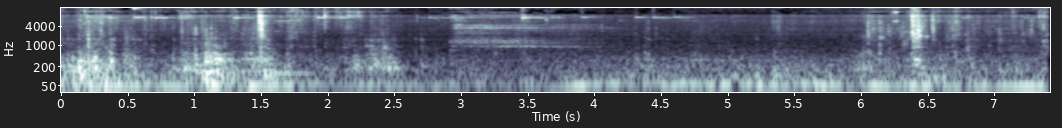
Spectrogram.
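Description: Car on the move: a steady low rumble of engine and road, with several clunks and rattles, the loudest about six seconds in.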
